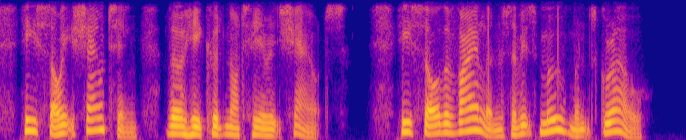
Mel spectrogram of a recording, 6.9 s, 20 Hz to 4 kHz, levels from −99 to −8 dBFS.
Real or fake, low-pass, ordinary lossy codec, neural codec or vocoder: real; 3.6 kHz; Opus, 32 kbps; none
